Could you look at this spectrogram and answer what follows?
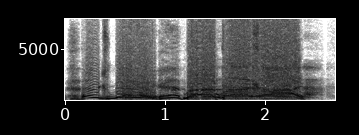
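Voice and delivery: throat-straining shout; strained voice. Real, not acted. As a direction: voice straining on a high yell. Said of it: "Ow, my throat".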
